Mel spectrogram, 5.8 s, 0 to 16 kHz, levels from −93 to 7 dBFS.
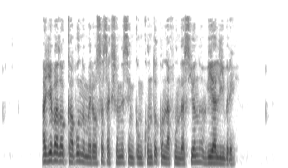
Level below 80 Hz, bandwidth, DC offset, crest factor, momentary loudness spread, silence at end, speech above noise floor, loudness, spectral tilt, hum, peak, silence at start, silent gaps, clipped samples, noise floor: -74 dBFS; 11.5 kHz; under 0.1%; 20 dB; 9 LU; 1.1 s; 58 dB; -28 LUFS; -5 dB/octave; none; -10 dBFS; 0.85 s; none; under 0.1%; -86 dBFS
